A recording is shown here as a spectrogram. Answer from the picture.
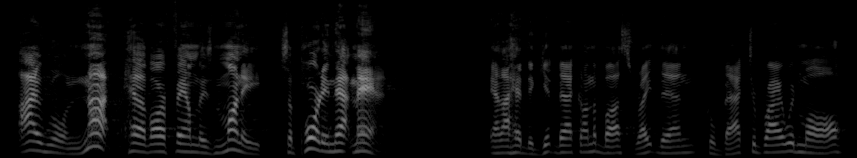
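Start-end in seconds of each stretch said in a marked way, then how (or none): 0.2-3.8 seething, loud, teeth-clenched, through gritted teeth. Retelling the speaker's mother reacting to the bought album, retelling words through gritted teeth. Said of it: "Gritted teeth, she said".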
